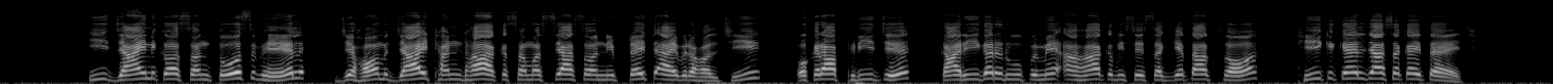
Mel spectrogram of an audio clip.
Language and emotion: Maithili, happy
